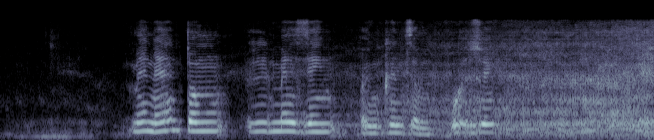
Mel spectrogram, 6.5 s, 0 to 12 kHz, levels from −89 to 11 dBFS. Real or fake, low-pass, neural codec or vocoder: fake; 7.2 kHz; codec, 16 kHz, 4 kbps, FunCodec, trained on Chinese and English, 50 frames a second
